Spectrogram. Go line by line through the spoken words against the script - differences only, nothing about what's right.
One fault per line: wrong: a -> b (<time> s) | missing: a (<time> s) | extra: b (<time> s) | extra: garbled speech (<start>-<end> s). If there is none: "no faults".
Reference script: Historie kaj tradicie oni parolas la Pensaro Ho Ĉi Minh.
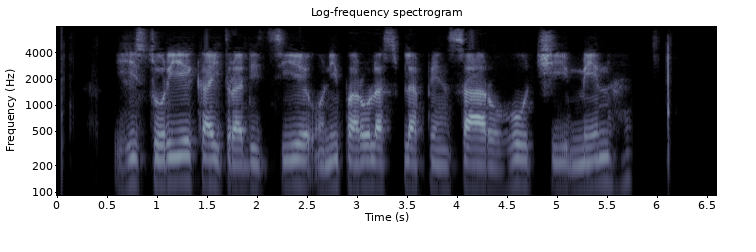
no faults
